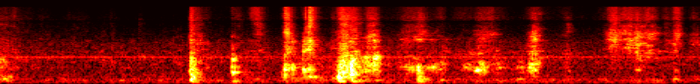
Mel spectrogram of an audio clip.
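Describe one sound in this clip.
A cardboard box lid scrapes and taps as hands open it.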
